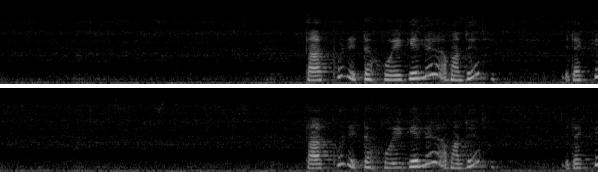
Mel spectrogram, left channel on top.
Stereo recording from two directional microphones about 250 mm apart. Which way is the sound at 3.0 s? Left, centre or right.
Left.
